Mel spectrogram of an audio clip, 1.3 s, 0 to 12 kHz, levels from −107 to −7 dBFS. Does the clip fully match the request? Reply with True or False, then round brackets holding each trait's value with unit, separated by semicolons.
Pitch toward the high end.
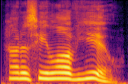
True (205 Hz)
